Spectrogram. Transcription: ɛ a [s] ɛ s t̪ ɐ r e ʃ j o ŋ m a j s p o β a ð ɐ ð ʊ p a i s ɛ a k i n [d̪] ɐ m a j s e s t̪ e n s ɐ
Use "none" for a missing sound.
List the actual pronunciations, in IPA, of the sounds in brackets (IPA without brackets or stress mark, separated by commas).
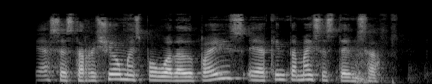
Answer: s, t̪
